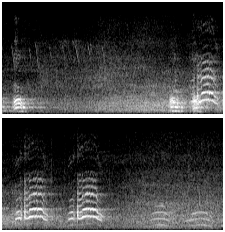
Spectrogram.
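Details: Wild Panama amazon pair in Panama calling back to a person: a series of loud, nasal, arching honks with rich overtones, some run together in rapid bursts, with quieter answering notes between and faint background noise.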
